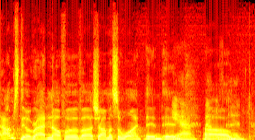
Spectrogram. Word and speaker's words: Kshama: I'm still riding off of Kshama Sawant, and that was good. I'm gonna learn how to pronounce people's names going forward before I bring them on the show. So I apologize. That K is silent.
